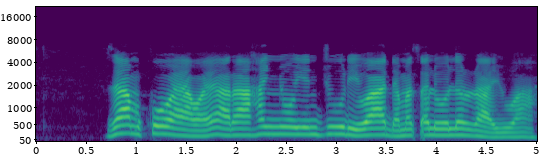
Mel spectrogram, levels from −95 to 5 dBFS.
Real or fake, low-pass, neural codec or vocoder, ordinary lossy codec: real; 7.2 kHz; none; none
